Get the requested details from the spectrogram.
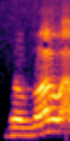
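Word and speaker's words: V'lo (ולו): We need to take note here that the word V'lo is a ksiv and a kri, it's written Vav Lamed Aleph, but it's pronounced Vav, it's pronounced Vav Lamed Vav.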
